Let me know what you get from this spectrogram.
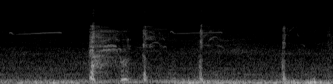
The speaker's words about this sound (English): Fix your cough. People's going to think you have corona. I'm trying.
